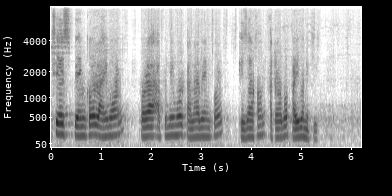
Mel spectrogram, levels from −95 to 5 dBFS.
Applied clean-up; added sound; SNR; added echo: neural separator model SepFormer DNS4.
